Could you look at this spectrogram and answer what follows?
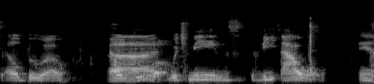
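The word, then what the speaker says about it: El Búho: States friends it's not Elbo yeah the H is silent so it's Elbo which means the owl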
